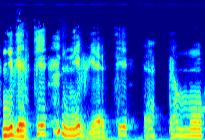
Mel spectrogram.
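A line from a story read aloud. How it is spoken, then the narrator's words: Grumbling. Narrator (Russian): проворчало слово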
